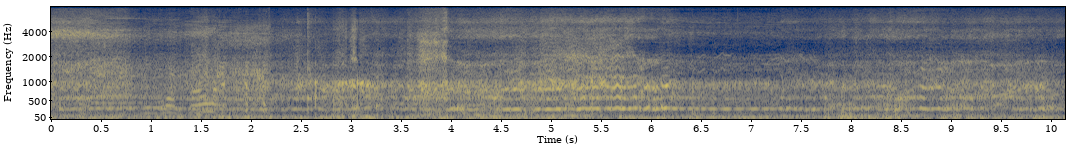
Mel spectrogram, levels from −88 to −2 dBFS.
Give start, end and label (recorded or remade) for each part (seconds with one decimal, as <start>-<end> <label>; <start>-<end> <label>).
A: 0.0-0.4 remade; 0.4-2.2 recorded; 2.2-6.2 remade; 6.2-7.3 recorded; 7.3-10.1 remade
